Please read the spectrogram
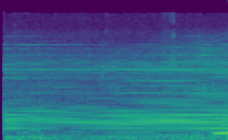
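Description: Steady drone of several held notes from an electronic tanpura (sruti box), the pitch reference for a Carnatic performance, with a faint low hum underneath.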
